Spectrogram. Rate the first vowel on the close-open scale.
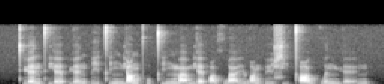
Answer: mid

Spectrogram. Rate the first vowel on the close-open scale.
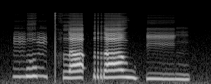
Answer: mid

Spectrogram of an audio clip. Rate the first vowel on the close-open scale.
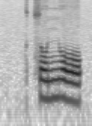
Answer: mid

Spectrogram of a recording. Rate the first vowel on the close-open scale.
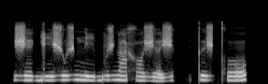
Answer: mid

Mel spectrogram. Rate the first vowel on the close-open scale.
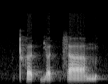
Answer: open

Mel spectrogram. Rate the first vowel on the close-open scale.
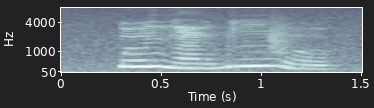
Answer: close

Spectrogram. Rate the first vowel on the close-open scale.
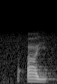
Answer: open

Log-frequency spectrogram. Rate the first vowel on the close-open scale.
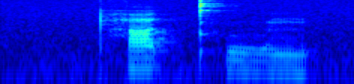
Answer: open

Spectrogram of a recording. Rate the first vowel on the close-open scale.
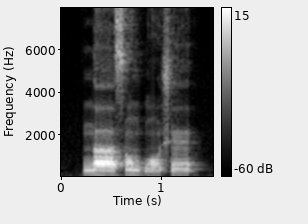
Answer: open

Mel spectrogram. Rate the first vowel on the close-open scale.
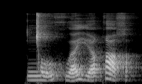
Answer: mid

